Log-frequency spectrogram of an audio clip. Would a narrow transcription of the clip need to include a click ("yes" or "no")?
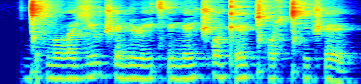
yes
